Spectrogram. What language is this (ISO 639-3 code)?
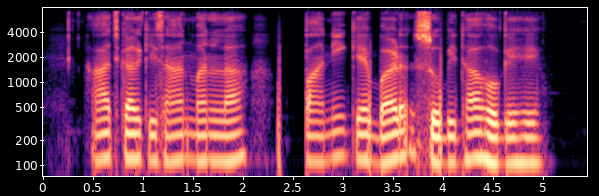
hne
